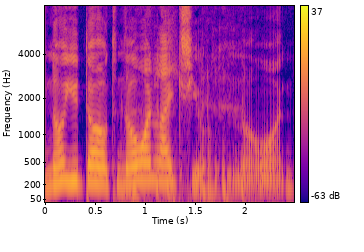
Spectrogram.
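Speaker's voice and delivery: very high maid voice with strongly swooping pitch. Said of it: "Why do you sound like the maid".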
